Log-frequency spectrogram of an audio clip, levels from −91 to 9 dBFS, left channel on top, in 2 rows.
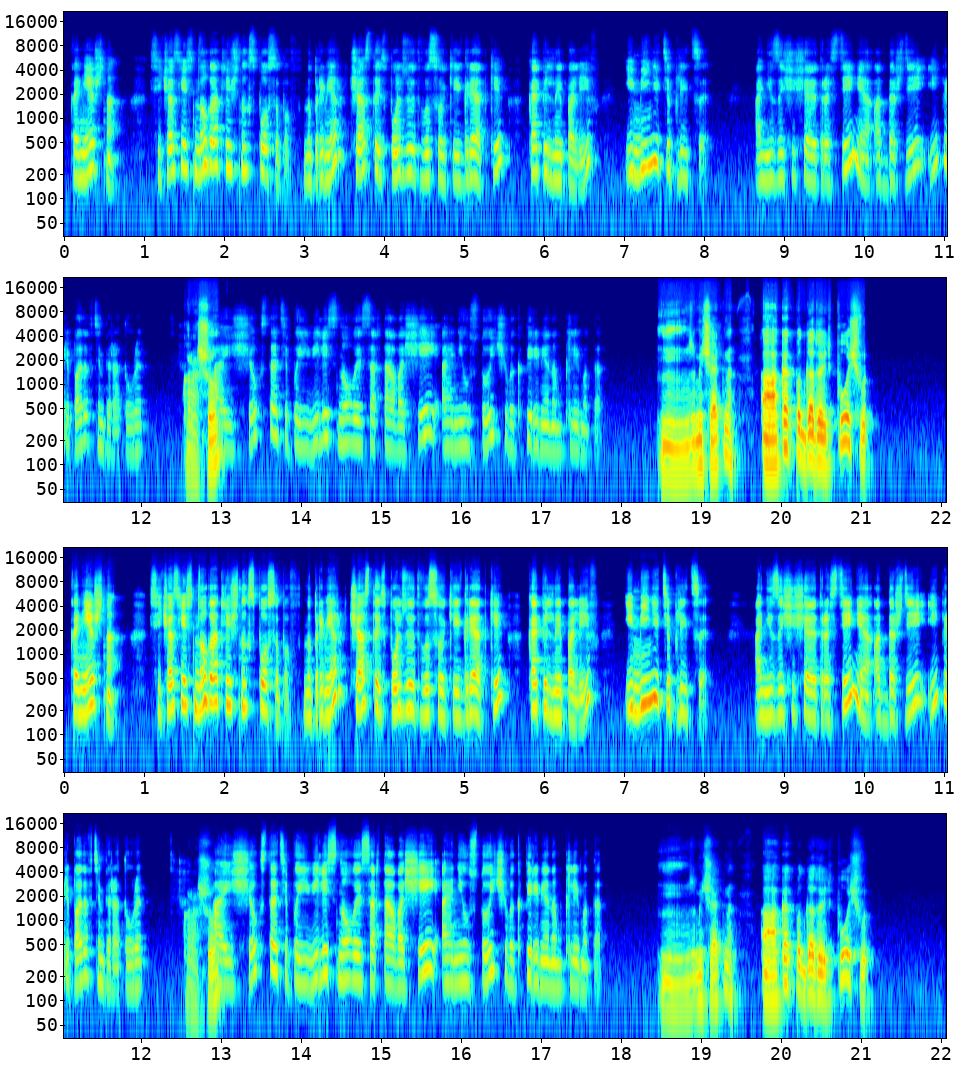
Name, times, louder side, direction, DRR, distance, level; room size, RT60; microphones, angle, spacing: voice 1, 0.1-5.5 5.8-6.7 7.0-8.1 8.6-12.0 12.9-17.8, right 7 dB, 65° right, 0.3 m, -30 dB
voice 2, 12.5-13.0 18.5-19.4 19.8-21.1, left 6 dB, 70° left, 0.3 m, -23 dB
3.5 x 3.1 x 4.8 m
head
